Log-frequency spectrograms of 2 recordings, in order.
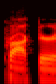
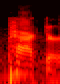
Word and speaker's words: Pachter: of that you know I think basically what Proctor is saying is I am i pronouncing that right proctor practice actor Pachter sorry is saying is basically like Netflix I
